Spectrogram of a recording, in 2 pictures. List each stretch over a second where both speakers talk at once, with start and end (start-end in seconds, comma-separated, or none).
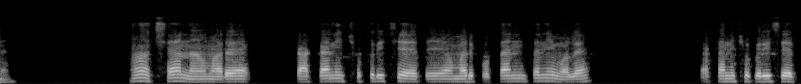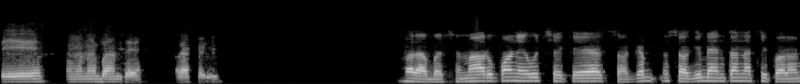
none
